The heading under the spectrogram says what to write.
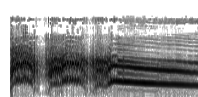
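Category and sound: bird, rooster crowing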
